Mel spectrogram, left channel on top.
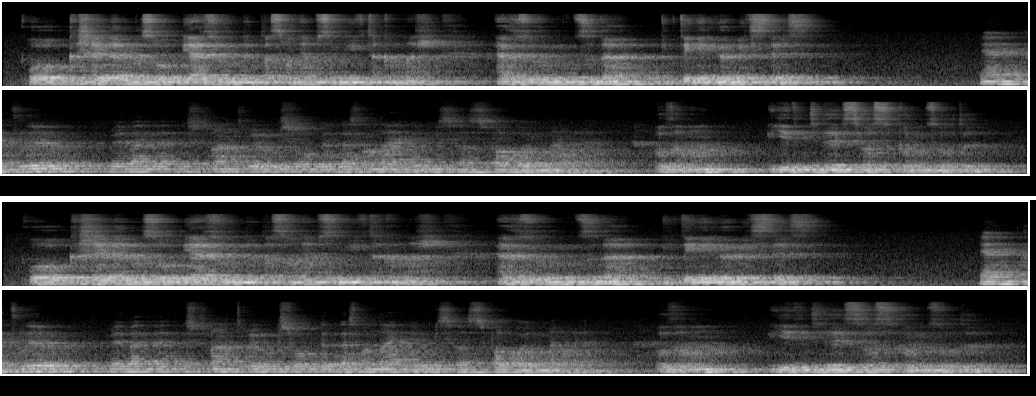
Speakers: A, on the left; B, on the right.
A: O kış aylarında soğuk bir Erzurum deplasmanı yapsın büyük takımlar. Erzurum'umuzu da ligde geri görmek isteriz.
B: Yani katılıyorum ve ben de üstünü arttırıyorum. Bir soğuk deplasman daha ekliyorum. Bir Sivasspor koydum ben oraya.
A: O zaman yedinci de Sivas sporumuz oldu.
